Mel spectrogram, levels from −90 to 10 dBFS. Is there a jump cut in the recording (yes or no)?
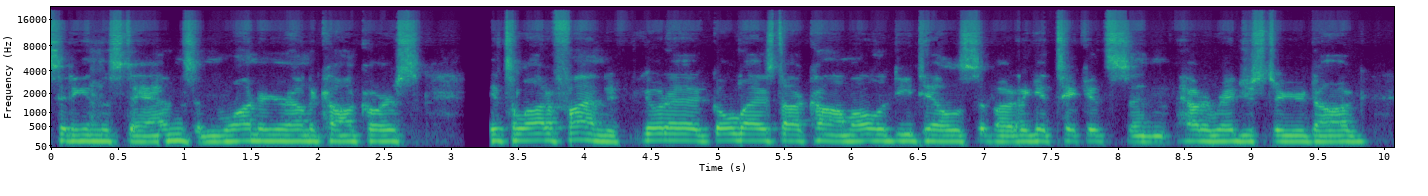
yes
